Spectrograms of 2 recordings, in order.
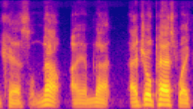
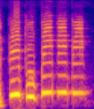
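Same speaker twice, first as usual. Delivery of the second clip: very high, loud beeping; imitated electronic beeps; 9 dB louder than usual. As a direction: squeal out robotic beeps.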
